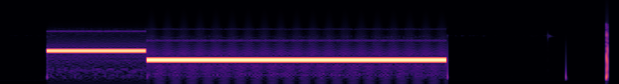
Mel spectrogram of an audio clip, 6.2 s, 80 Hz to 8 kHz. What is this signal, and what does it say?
Two-tone page, heard as a one-second tone, then a three-second tone, about 1290 then 930 Hz. It is heard from 0.4 to 4.5 s.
